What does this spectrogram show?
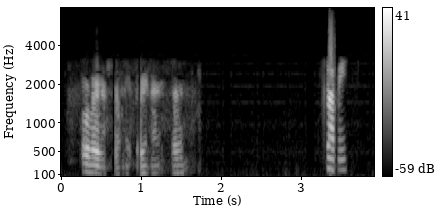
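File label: Simulcast police department, scanner audio; Mesa Simulcast; MESA PD Superstn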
